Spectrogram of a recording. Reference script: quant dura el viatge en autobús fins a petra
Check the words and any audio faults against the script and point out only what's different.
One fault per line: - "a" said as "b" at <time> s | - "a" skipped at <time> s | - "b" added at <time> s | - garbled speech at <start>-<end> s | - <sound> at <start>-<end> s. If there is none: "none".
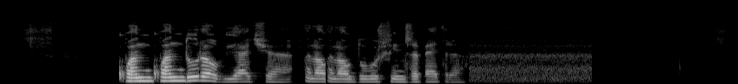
- "quant" added at 1.6 s
- "en" added at 3.3 s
